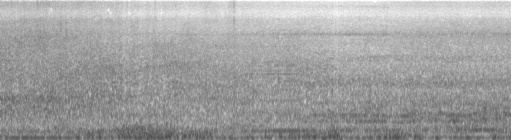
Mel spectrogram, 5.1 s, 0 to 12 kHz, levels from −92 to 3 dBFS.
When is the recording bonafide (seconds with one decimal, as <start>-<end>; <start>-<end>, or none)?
0.0-1.8; 3.0-3.9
